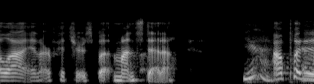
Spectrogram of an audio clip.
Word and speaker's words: Monsteta: Monsteta?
